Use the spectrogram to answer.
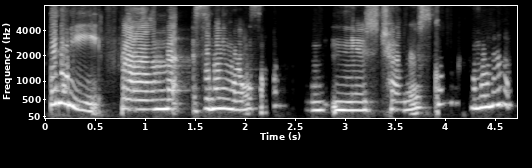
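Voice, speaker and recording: A middle-aged woman with a slightly high voice introduces students at a public board meeting. She speaks in an encouraging way and pauses on fillers as she goes. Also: lively intonation, poor audio.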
